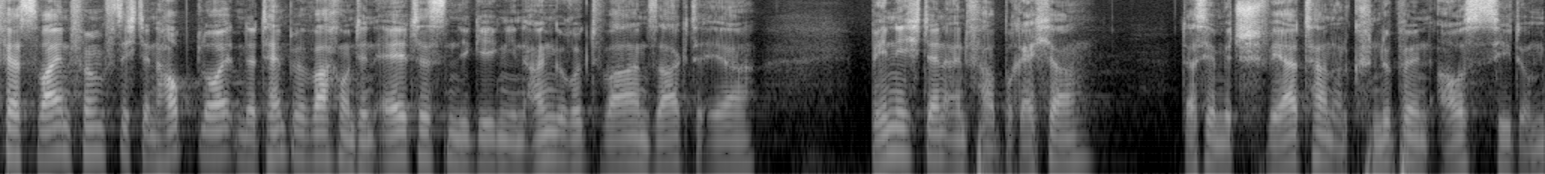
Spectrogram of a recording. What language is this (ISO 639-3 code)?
deu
